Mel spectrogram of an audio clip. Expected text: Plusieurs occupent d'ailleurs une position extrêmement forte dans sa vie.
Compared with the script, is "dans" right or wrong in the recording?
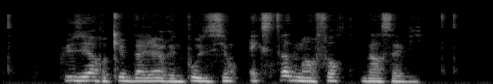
right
